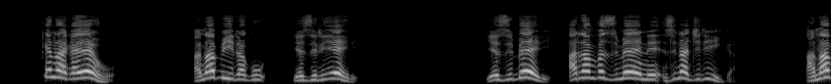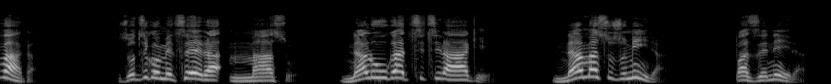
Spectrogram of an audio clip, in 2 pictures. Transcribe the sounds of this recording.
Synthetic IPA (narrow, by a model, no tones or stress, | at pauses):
kɛnakajɛhɔ̰ | anapitak̬u | jɛziɾiɛɾḭ | jɛziɓɛlḭ | ataɱvazimɛnɛzinat͡ʃitiːka | anapaka̰ | zɔd͡zikɔmɛt͡sʰɛɾam̩maːsɔ̰ | naluk̬at͡sʰit͡sʰiɾak̬ɛ̰ | namasuzumiɾa̰ | pazɛnɛːɾa̰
